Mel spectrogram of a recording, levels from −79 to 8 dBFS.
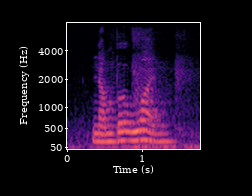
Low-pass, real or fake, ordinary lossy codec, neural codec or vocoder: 7.2 kHz; real; MP3, 64 kbps; none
